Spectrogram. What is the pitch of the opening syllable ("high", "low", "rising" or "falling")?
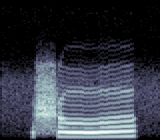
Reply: rising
